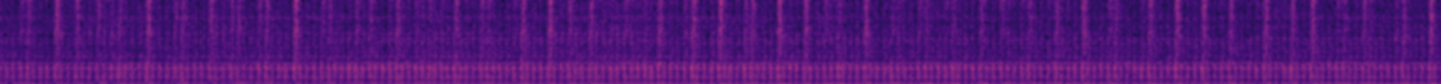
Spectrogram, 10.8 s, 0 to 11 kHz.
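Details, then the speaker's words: MZ ETZ 250 two-stroke at idle after clutch work and primary drive replacement (new 68-tooth wheel, gear backlash 0.92 mm): steady idle with faint light tick, minor residual rattle, harmless to normal running. "w jakiś tam dźwięk również jest no Ale to nie ma znaczenia do normalnej pracy silnika taki dźwięk po montażu sprzęgła to wymianie napędu wstępnego mamy taki efekt"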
